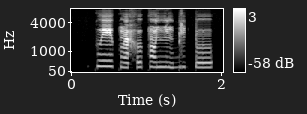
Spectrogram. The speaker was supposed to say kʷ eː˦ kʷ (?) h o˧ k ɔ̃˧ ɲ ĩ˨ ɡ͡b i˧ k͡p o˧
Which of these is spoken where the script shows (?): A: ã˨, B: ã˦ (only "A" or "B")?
A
